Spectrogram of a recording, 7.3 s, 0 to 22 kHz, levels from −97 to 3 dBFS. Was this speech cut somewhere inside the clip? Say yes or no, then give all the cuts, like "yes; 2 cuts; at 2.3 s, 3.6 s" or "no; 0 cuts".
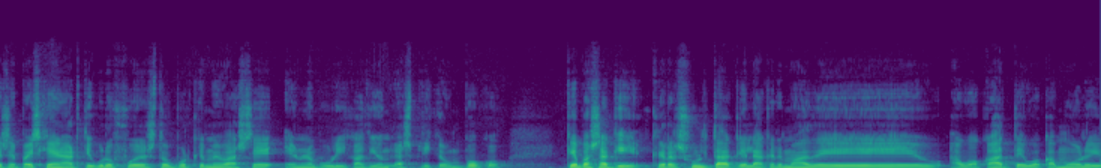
yes; 1 cut; at 2.6 s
